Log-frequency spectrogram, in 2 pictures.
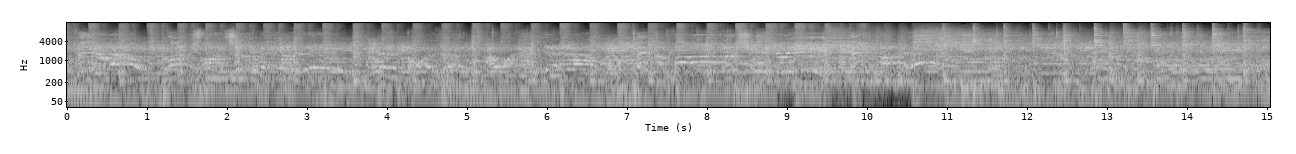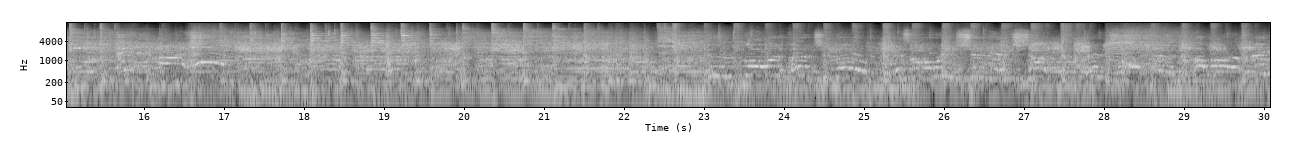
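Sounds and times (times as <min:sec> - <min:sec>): drum kit beat: 0:00.0 - 0:30.0
electric guitars: 0:00.0 - 0:30.0.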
